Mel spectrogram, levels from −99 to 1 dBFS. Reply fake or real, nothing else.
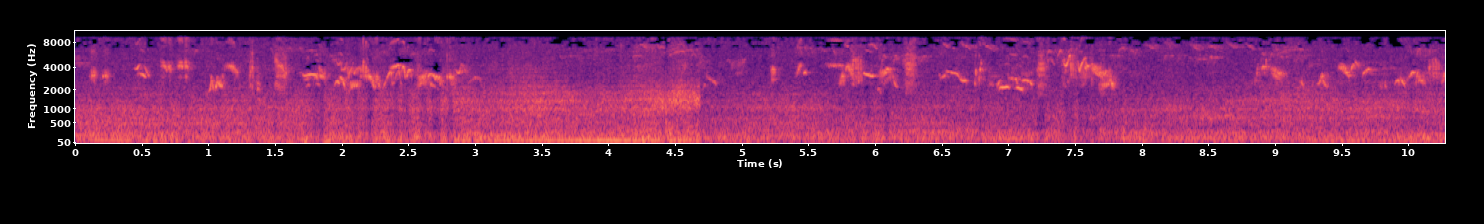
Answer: real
